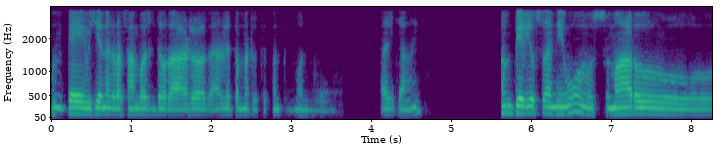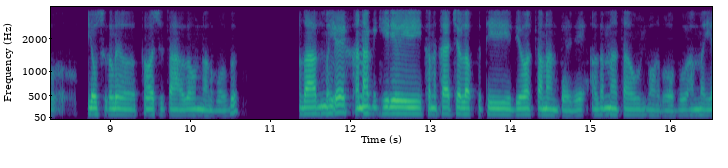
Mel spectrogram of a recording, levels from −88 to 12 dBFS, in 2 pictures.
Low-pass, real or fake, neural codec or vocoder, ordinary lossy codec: 3.6 kHz; fake; codec, 16 kHz, 1 kbps, FunCodec, trained on LibriTTS, 50 frames a second; none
